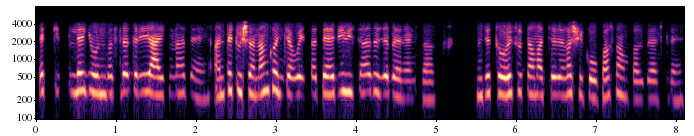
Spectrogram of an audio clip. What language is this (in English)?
Konkani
